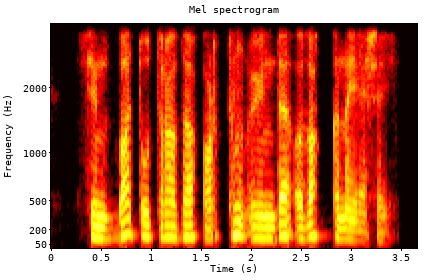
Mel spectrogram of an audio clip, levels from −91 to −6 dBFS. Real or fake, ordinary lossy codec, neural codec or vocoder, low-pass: fake; Opus, 32 kbps; codec, 16 kHz, 8 kbps, FunCodec, trained on Chinese and English, 25 frames a second; 3.6 kHz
